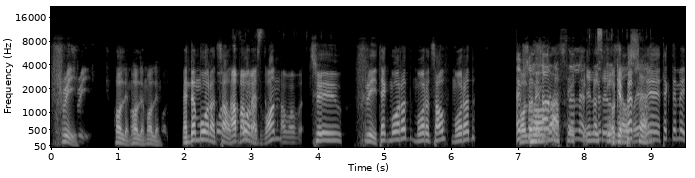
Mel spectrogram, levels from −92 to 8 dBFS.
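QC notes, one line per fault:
Nothing stood out on listening.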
